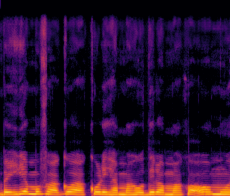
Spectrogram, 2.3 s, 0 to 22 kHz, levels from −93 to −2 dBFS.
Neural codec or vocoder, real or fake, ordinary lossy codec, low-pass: vocoder, 44.1 kHz, 128 mel bands every 512 samples, BigVGAN v2; fake; none; 19.8 kHz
